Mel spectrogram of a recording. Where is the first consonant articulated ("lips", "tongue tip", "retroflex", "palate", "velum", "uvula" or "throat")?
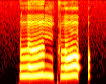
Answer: tongue tip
